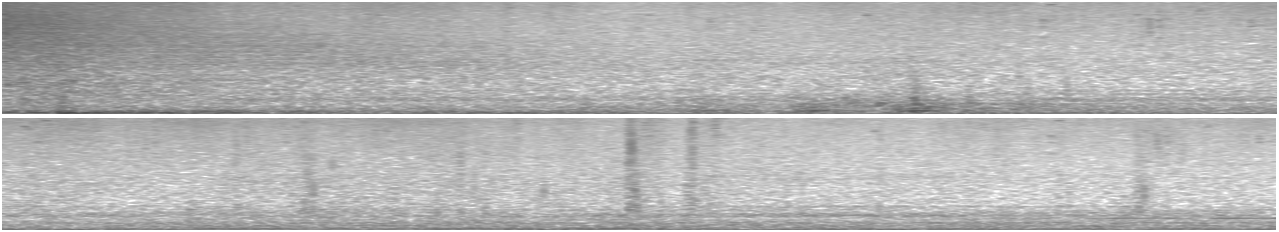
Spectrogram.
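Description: Footsteps walk slowly across a stone floor.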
